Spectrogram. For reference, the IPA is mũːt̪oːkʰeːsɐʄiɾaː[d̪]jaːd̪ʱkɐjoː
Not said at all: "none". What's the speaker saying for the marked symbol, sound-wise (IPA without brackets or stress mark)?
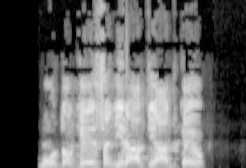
t̪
